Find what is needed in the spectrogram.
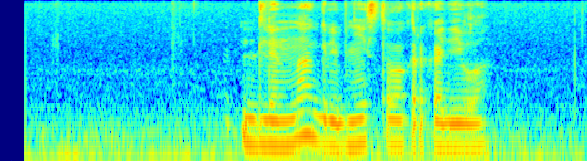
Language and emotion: Russian, neutral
